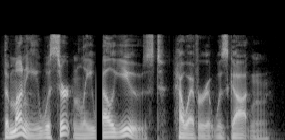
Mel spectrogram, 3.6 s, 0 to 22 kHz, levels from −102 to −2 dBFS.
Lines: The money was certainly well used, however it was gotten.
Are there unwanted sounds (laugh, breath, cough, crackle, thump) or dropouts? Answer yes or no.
yes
